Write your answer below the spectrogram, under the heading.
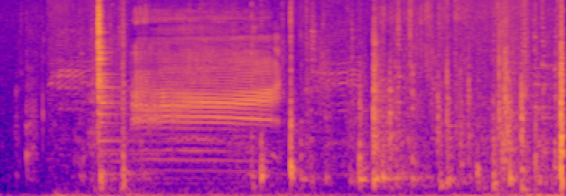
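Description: A sheep bleats once, a long call of about a second, among scattered knocks and rattles.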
